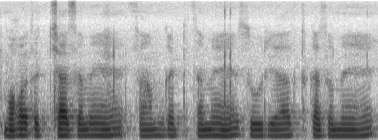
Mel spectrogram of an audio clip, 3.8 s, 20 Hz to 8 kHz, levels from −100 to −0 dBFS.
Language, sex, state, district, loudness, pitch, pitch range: Hindi, male, Uttar Pradesh, Budaun, -21 LUFS, 125 Hz, 125-130 Hz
